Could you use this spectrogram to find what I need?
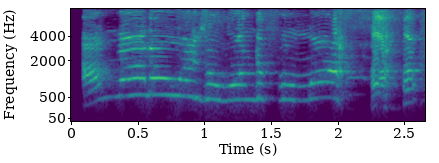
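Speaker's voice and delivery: laughing admission. Real, not acted. Laughing confession about parenting.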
